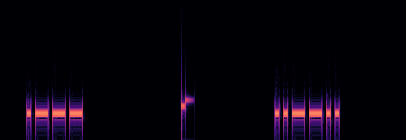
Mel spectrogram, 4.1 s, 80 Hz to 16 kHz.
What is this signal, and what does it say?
Morse code, heard as a keyed tone, about 27 wpm, 700 Hz. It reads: J ?
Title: Single Character (Letter:Number:Punctuation:Prosign) 28wpm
